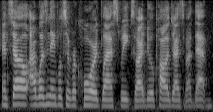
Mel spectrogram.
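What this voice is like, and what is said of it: Weakened, not fully recovered voice. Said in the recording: “I am under the weather. My voice is slowly starting to come back, but it's still not where it was or where it needs to be.”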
